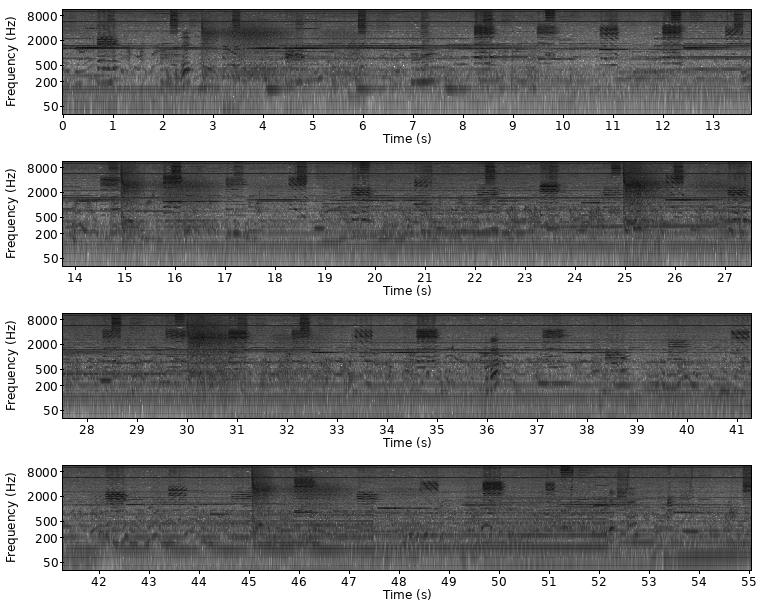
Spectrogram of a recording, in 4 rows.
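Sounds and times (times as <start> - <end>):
bleat-like warble: 0.0 - 55.0
synthesizer droning tones: 0.0 - 55.0
bursts of high hiss: 14.3 - 53.4.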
